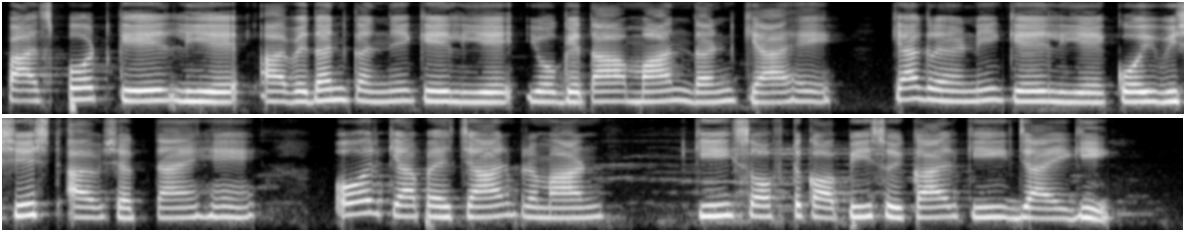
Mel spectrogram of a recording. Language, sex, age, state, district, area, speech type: Hindi, female, 18-30, Madhya Pradesh, Harda, urban, read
